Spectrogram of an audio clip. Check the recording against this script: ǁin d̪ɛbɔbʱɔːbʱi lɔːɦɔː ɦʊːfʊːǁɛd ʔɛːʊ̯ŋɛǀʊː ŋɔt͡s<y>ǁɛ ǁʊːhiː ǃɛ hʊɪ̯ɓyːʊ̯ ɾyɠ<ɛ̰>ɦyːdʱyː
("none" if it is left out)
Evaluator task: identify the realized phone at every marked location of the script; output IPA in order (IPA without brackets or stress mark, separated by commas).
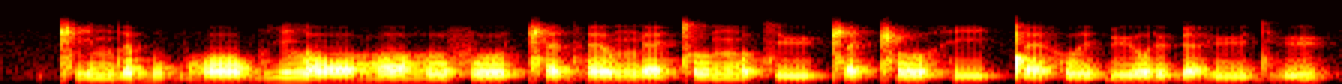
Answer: yː, ɛ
